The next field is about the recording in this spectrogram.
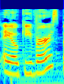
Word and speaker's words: Aokiverse: Steve Aoki has launched his own metaverse and NFT membership platform, I believe to be pronounced Aokiverse, but it's also spelled A0K1verse.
